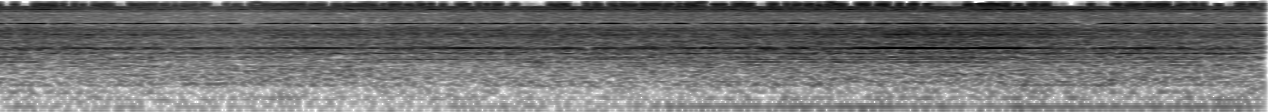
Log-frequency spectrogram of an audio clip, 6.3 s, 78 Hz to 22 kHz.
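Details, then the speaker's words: INSE V120 cordless vacuum on medium power at 40% battery: even steady whir with no surging or rattles, running normally; it has repeatedly dropped power by itself. "Okay, we're now at 40%. Power still sounds like it's running in medium, which is what I wanted."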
